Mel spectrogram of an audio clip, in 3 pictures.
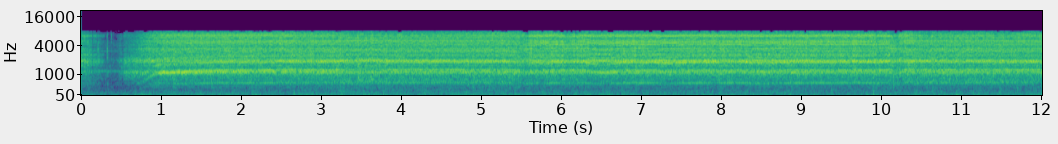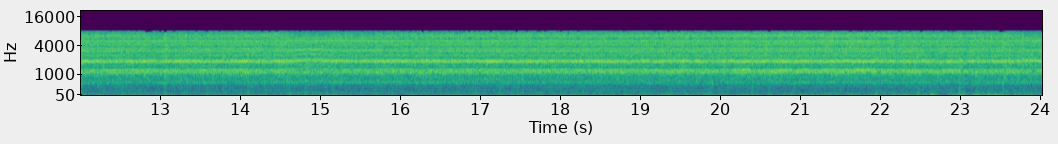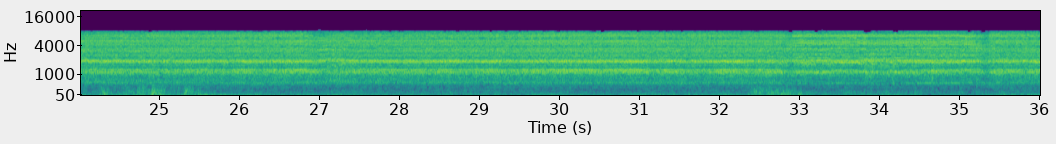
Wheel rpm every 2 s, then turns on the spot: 70, 160, 160, 160, 160, 160, 160, 160, 160, 160, 160, 160, 160, 160, 160, 160, 160, 160.
none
